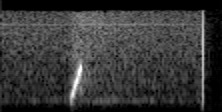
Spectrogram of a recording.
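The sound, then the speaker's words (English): A single water drip sound effect: one bright, quick plop with a rising pitch, followed about a second later by a short sharp click against a faint background hiss. “Let me get a drip.”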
